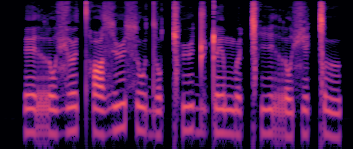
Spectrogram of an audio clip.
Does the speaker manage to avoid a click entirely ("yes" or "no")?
no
